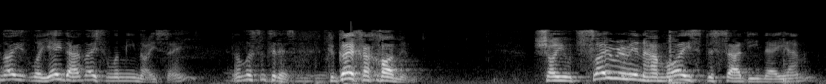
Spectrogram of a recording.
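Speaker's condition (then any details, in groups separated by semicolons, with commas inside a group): No condition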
